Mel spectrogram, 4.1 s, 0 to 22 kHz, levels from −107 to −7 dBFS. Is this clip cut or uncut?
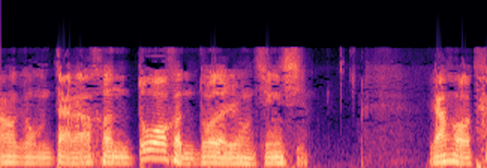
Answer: uncut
